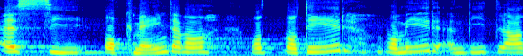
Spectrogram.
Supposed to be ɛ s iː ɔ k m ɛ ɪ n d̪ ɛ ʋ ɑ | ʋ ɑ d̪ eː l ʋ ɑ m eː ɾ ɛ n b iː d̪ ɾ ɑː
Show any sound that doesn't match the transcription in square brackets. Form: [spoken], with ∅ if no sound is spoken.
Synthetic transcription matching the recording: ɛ s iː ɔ k m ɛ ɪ n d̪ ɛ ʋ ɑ | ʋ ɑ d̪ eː [ɾ] ʋ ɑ m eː ɾ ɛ n b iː d̪ ɾ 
